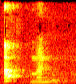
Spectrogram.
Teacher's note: Asalnya amanu. Jadi amanu dibaca panjang dua harakat. nun waw dapat nu mad asli.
